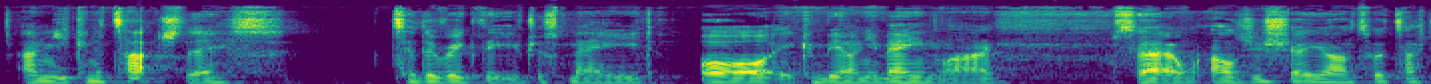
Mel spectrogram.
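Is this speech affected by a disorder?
No.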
